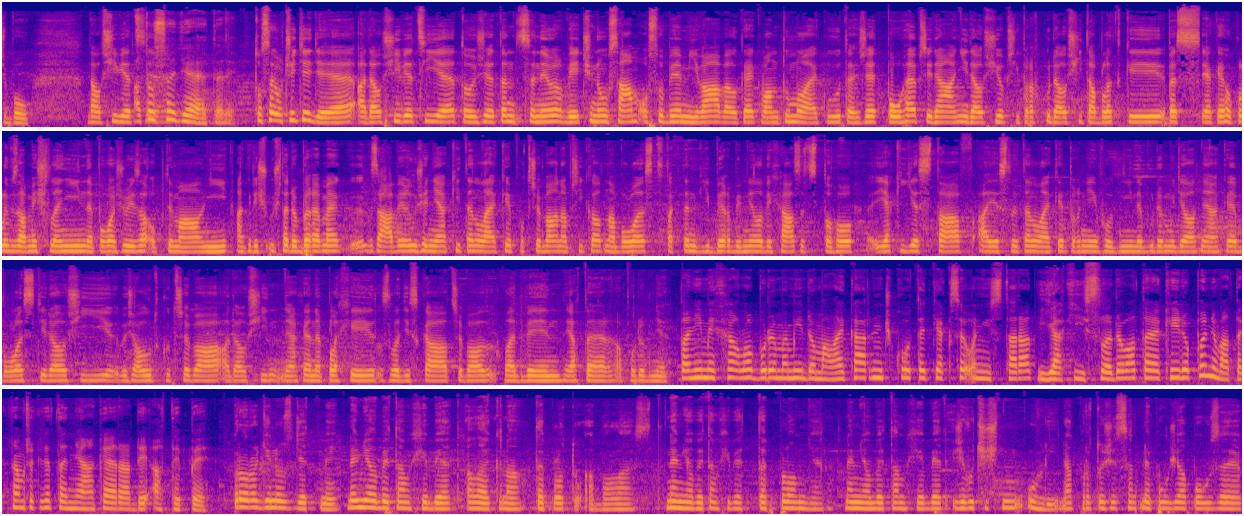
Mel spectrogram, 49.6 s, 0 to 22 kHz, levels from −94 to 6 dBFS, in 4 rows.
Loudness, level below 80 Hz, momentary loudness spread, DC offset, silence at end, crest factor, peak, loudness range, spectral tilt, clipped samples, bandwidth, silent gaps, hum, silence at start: -18 LUFS; -48 dBFS; 7 LU; under 0.1%; 0 s; 16 dB; -2 dBFS; 4 LU; -5.5 dB/octave; under 0.1%; 19.5 kHz; none; none; 0 s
